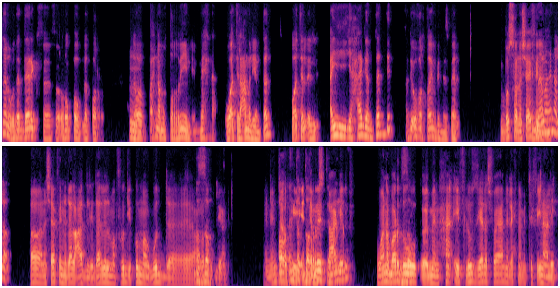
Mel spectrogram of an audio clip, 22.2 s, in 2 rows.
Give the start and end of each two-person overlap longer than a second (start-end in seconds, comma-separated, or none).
16.6-17.9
